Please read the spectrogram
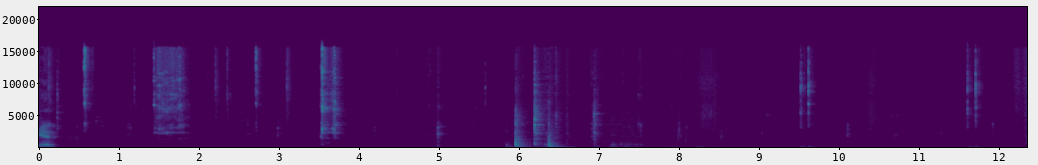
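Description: Sparse, quiet clicks from someone working a computer, with a short wordless vocal sound about six seconds in that is the loudest thing heard.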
